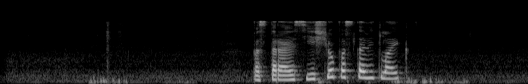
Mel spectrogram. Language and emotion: Russian, positive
